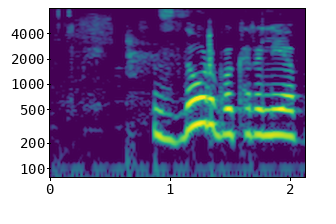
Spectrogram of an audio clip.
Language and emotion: Russian, positive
